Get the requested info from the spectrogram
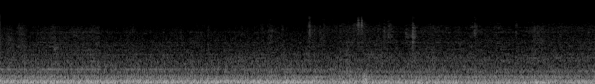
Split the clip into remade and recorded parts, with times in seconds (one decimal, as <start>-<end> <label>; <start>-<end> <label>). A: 0.0-6.0 recorded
